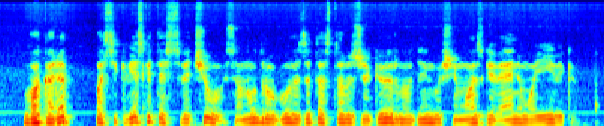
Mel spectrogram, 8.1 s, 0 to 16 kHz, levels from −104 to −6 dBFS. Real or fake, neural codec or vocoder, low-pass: real; none; 14.4 kHz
